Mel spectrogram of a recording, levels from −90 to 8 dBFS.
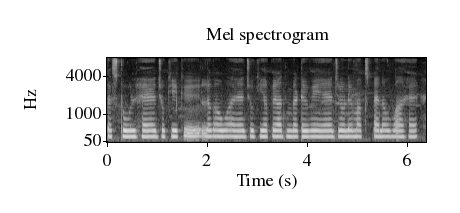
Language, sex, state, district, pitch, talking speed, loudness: Hindi, female, Uttar Pradesh, Muzaffarnagar, 210 Hz, 170 wpm, -14 LUFS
